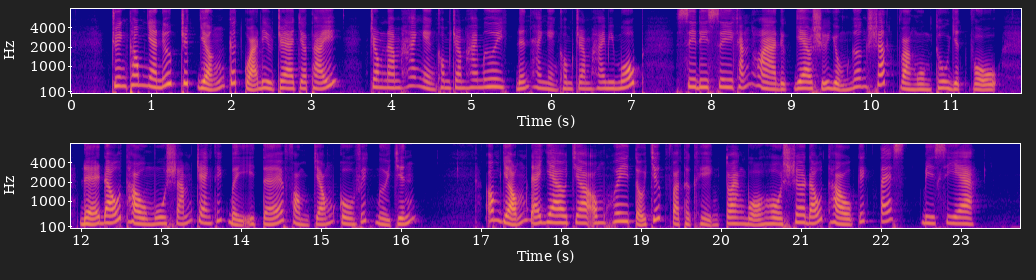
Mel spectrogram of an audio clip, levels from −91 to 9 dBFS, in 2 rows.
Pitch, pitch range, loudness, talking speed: 230 Hz, 205-270 Hz, -27 LUFS, 165 wpm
